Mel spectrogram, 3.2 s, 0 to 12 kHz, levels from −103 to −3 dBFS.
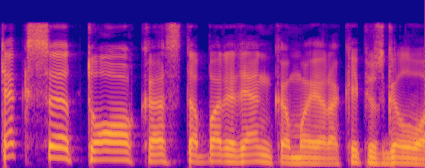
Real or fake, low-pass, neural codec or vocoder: real; 7.2 kHz; none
